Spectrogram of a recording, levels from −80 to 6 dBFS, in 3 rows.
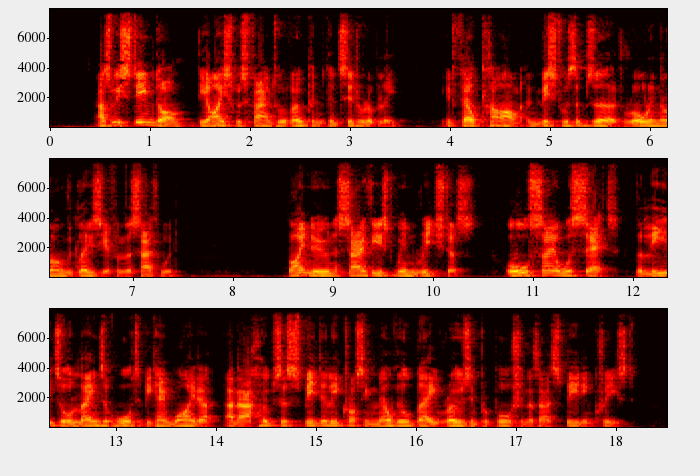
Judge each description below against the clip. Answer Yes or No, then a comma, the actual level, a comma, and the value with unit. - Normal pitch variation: Yes, average, 3.1 semitones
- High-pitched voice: No, low, 130 Hz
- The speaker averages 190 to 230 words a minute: Yes, average, 195 wpm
